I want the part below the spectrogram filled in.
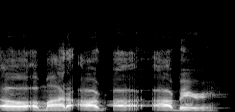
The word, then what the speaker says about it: Ahmaud Arbery: Or that Ahmaud Arbery thing, I think that's how you pronounce it.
